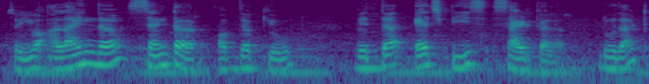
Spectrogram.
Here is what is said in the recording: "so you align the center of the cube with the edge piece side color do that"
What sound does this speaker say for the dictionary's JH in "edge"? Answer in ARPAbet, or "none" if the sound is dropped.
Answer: CH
